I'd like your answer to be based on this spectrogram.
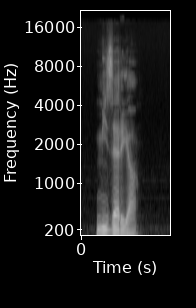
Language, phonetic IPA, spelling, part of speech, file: Polish, [mʲiˈzɛrʲja], mizeria, noun, Pl-mizeria.ogg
